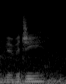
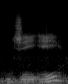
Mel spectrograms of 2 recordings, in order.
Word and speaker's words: Wewege: My personal Instagram, follow me at Andrew Wewege. It's spelt Andrew _ Wewege.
